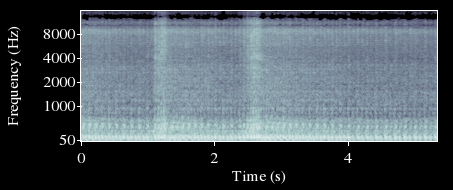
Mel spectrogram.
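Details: Honda XL70 K0 single-cylinder, just started in chilly mid-40s °F weather: fast, fairly even thumping idle with a couple of handling clunks; cold engine warming up normally.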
